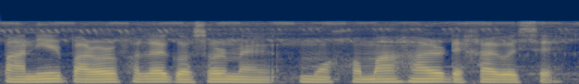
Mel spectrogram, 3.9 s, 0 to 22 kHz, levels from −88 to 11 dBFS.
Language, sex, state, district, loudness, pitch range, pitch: Assamese, male, Assam, Hailakandi, -17 LUFS, 120-130 Hz, 125 Hz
